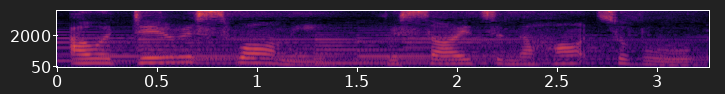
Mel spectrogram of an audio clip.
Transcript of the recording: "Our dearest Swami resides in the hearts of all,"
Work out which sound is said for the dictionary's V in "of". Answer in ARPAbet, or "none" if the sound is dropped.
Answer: V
